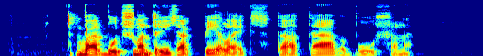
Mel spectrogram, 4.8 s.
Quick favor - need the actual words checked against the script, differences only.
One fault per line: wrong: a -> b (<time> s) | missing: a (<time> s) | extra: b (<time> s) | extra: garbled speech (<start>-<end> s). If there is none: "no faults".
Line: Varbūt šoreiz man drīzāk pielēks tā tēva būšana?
missing: šoreiz (1.3 s)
